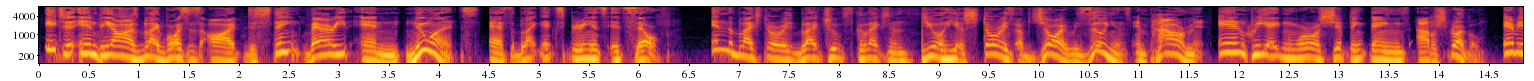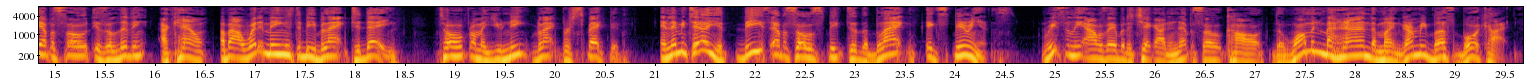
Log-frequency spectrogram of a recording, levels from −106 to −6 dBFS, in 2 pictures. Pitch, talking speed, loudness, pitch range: 165 Hz, 175 wpm, -24 LUFS, 135-210 Hz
